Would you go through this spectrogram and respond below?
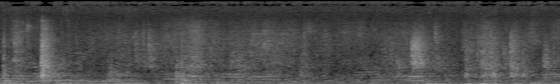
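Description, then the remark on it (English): Chairs scrape and knock as they are taken from the front of a slideshow area and slid across the floor, with a few distinct wooden clunks amid a steady background murmur. “We're stealing chairs from the slideshow, so you might be able to slip one out from the front of the slideshow.”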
